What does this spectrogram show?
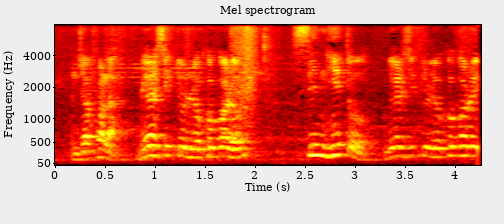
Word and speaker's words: চিহ্নিত: Viewers, একটু লক্ষ্য করো, চিহ্নিত। ভিউয়ার্স, একটু লক্ষ্য করো, এখানে চিহ্নিত, চিন থেমে গেছি তাই হসন্ত, হিত হয়কার তয় ওকার, হিত, চিহ্নিত।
